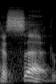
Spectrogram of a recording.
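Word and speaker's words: chesed (חסד): And that's because the word God uses to describe himself here, again, it's pronounced chesed, right?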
